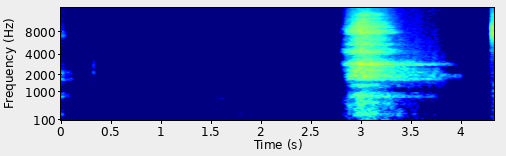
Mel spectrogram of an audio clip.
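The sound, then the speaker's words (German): After near silence, one deep, audible breath drawn in and slowly released, fairly loud, like a long sigh, followed by a brief soft sound at the end; a breath taken with a hand on the heart. No talking. “nimm mal einen Atemzug, die Hand auf dein Herz”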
